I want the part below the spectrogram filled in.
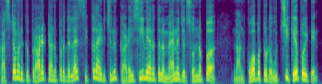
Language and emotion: Tamil, angry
